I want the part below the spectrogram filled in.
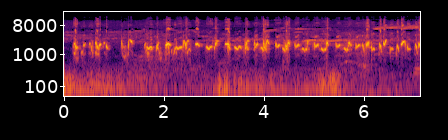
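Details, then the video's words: Yellow-vented bulbul, local name trucukan, in a continuous song meant to provoke other bulbuls: steady run of quick, warbled, bubbling notes, slight low background noise. "Pancingan dan Masteran Trucukan MEWAH"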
